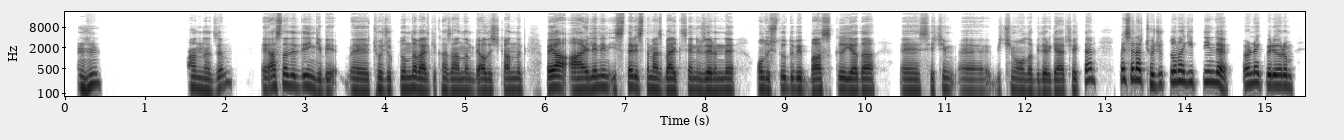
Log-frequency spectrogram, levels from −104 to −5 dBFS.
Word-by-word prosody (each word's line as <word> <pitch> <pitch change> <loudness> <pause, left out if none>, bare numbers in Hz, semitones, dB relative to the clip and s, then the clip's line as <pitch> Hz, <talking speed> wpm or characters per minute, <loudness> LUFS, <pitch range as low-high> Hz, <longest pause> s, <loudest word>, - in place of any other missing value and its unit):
Hı 150 - 0
hı. 175 +6 0 1.1
Anladım. 150 +4 -3 0.4
E, - - -2
aslında 160 +2 +2
dediğin 160 -2 0
gibi, 125 0 -4 0.2
eee, 125 -2 -1
çocukluğunda 140 +1 -1
belki 130 0 +3
kazandığın 125 -1 -3
bir - - 0
alışkanlık 130 +1 -2 0.3
veya 150 0 +9
ailenin 140 +3 +2
ister 145 +2 0
istemez 140 -3 -1
belki 130 -1 +3
senin 135 -1 -3
üzerinde 130 0 +1 0.3
oluşturduğu 140 +1 -2
bir 135 - -1
baskı 130 +2 0
ya 130 -1 +3
da, 130 -1 +2 0.3
eee, 125 -1 -3
seçim, 135 +2 -8
eee, 125 -1 -7
biçimi 130 +1 -8
olabilir 120 -1 -2
gerçekten. 130 - -1 0.3
Mesela 245 0 +7
çocukluğuna 205 +2 +2
gittiğinde 205 0 +2 0.2
örnek 185 +1 +1
veriyorum, 165 -2 +4
135 Hz, 140 wpm, -23 LUFS, 130-155 Hz, 1.1 s, veya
